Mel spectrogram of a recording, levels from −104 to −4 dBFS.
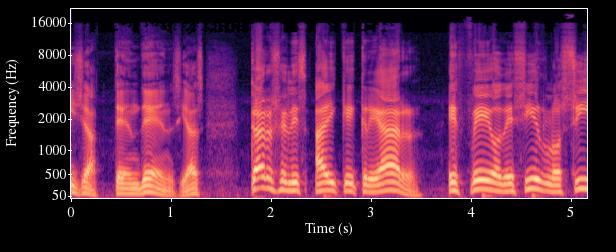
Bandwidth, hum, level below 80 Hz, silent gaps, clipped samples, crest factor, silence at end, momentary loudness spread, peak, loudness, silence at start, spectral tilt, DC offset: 15.5 kHz; none; -44 dBFS; none; under 0.1%; 12 dB; 0 s; 6 LU; -6 dBFS; -18 LUFS; 0 s; -6 dB/octave; under 0.1%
